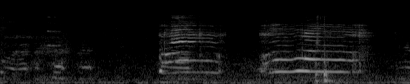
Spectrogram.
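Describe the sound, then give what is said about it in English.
A cat meows twice, a short meow followed by a longer, drawn-out one, clear over faint background noise. “And then a cat showed up.”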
